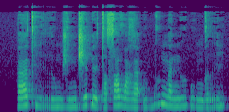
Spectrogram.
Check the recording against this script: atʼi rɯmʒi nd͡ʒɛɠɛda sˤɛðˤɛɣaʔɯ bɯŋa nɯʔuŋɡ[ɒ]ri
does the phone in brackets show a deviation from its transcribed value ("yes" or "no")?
yes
